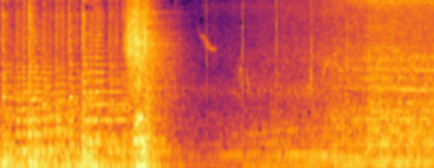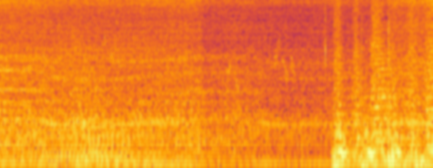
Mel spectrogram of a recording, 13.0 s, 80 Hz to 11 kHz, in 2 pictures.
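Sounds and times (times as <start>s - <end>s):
vehicle engine passing: 1.8s - 13.0s.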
